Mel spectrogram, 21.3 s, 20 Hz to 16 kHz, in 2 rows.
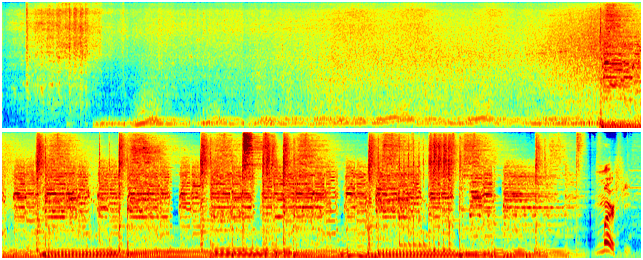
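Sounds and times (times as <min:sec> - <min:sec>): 
car engine revving and accelerating: 0:00.0 - 0:20.5
harsh noise burst as car overturns: 0:08.9 - 0:18.8.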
